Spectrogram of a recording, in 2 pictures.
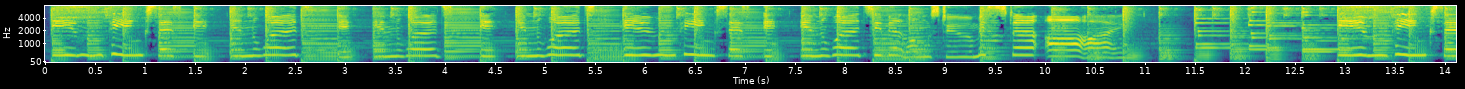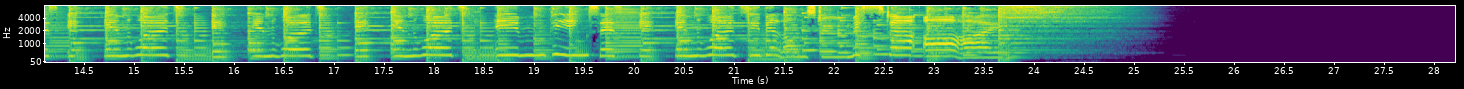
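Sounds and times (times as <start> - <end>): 
children's song: 0.1 - 11.1, 12.9 - 24.3.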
